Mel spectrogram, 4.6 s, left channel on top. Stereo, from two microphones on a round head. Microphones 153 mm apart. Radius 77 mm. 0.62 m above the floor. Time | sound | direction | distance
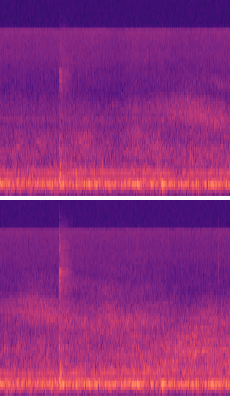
1.2 | a snare drum | 65° right (ahead or behind) | 5.5 m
